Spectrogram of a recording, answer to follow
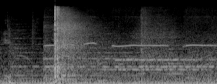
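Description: Background music or an edit sound effect with no speech: a single sudden sharp hit about half a second in with a fading tail, then a few steady high held tones.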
